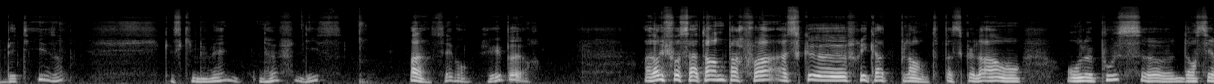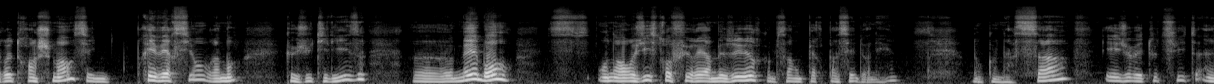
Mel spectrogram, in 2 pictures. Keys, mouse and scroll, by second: 0.1 click, 2.8 KP_1, 3.0 KP_0, 3.5 KP_Enter, 6.4-8.7 drag.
